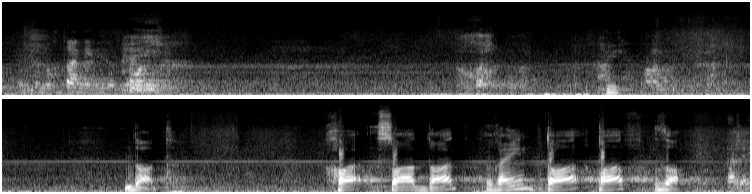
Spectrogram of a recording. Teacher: ये जब भी हरूफ तहजी के ये 7 हरूफ पढ़े जाएंगे इनको पुर पढ़ा जाएगा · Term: हरूफ मुस्तालिया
